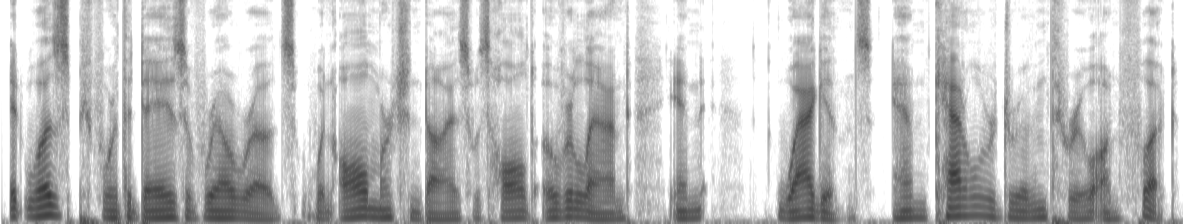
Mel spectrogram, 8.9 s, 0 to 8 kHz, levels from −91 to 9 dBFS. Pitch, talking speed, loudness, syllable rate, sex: 90 Hz, 150 wpm, -23 LUFS, 4.5 syllables/s, male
